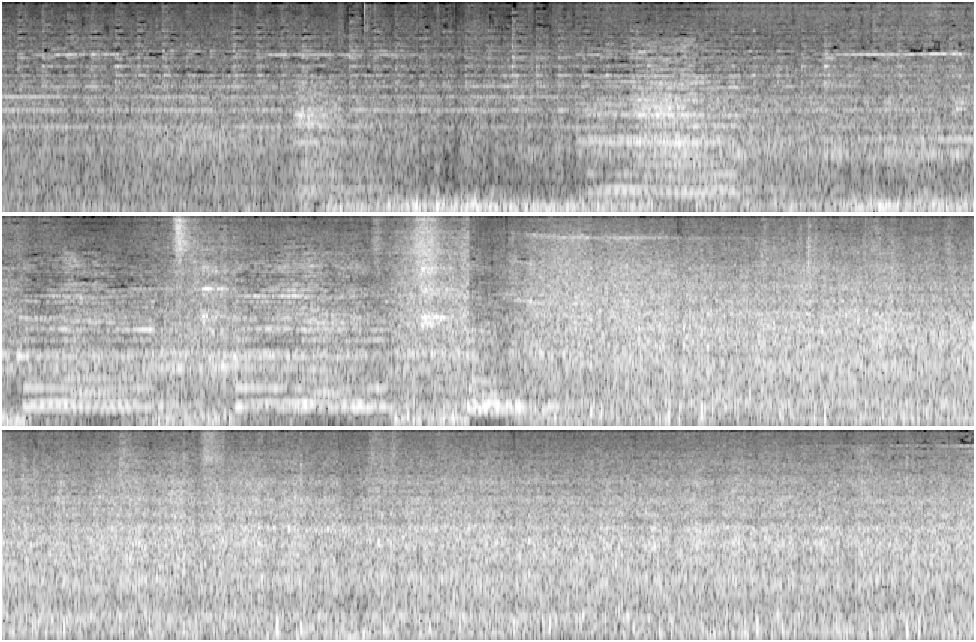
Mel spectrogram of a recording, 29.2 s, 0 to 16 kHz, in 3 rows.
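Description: Long Island Rail Road DM30AC diesel locomotive sounding its horn five times as it approaches, the last blast short. It then passes at speed, its engine and bilevel coaches giving a loud, steady rush with wheel clatter over the rails.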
